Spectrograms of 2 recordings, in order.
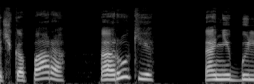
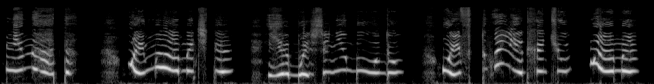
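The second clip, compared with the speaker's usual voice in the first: very high, whimpering squeal; tearful girlish shriek, far above your usual pitch; terrified wailing; 5 dB louder than usual. A narrator's reading. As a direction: wail in hammed-up terror, pleading for mercy. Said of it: "Девицы продолжали голосить".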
